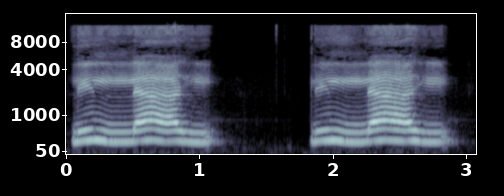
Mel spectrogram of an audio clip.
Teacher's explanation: खड़ी जबर को एक अलिफ के बराबर जो है ना, एक एक जबर के बराबर लंबा करेंगे।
